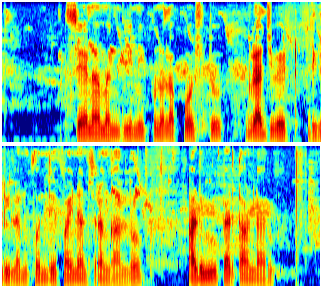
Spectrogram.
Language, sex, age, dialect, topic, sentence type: Telugu, male, 18-24, Southern, banking, statement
